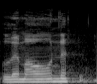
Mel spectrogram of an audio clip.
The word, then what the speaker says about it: Limon: All right, so the third one we're doing is a Bacardi Limon Lemonade. Is L-I-M-O-N pronounced limon, you think? – It is.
